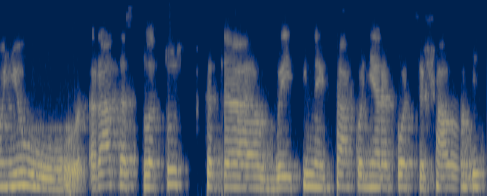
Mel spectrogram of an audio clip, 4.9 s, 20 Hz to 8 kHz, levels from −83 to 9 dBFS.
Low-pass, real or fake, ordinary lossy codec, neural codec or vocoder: 7.2 kHz; real; Opus, 32 kbps; none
